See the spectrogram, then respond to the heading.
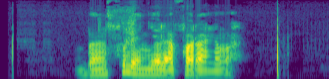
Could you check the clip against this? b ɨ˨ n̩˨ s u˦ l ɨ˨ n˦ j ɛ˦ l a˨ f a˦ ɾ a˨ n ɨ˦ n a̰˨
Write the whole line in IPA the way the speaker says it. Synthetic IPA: b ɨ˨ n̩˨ s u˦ l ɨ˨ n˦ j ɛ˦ l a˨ f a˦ ɾ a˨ n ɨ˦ m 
